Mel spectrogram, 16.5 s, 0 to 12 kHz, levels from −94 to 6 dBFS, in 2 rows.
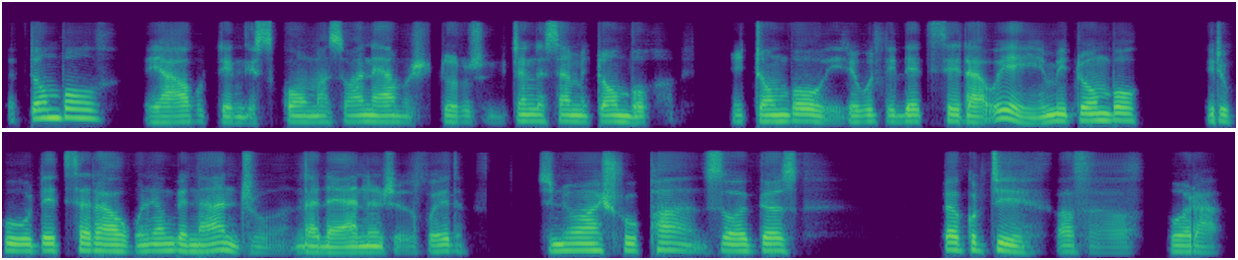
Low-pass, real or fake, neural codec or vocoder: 7.2 kHz; fake; codec, 16 kHz, about 1 kbps, DyCAST, with the encoder's durations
